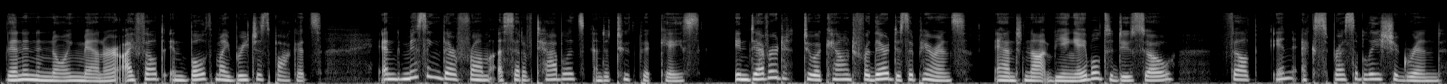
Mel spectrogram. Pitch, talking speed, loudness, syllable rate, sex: 210 Hz, 160 wpm, -18 LUFS, 5.1 syllables/s, female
